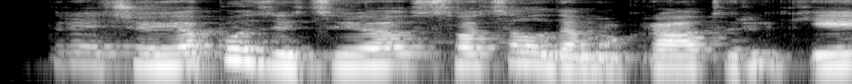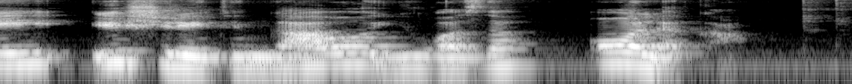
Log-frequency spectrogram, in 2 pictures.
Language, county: Lithuanian, Vilnius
